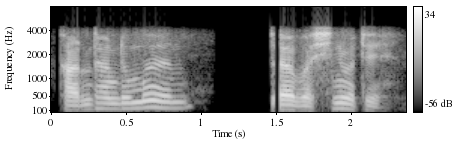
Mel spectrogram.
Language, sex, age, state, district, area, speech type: Bodo, male, 18-30, Assam, Baksa, rural, conversation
